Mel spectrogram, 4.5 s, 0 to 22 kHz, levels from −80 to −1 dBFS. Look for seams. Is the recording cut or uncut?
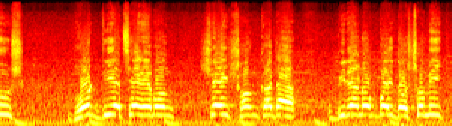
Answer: uncut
